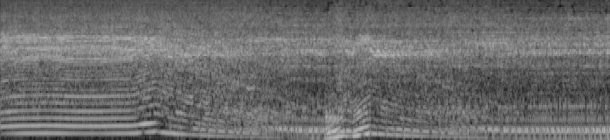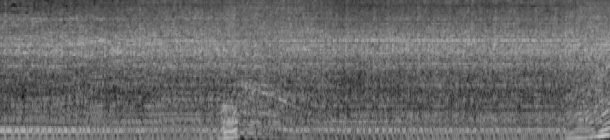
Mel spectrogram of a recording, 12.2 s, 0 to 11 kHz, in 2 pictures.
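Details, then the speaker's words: Serviced Stihl MS291 chainsaw cutting a roughly 12-inch log; a strong, steady howl bogs slightly into each cut and snaps back. Normal cutting under load; high/low carb adjustment may be tweaked later for firewood season. "she eats pretty nice something we'll probably Tinker with you know high and low carb adjustment as uh as we go through the seasons we get into firewood things like that"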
